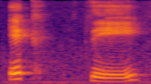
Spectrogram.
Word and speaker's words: ichthyosaurus: Go ick-thee, ick-thee. Now go down to your knees for head and shoulders, knees and toes. A-saurus, a-saurus. So now let's put that all together. Ichthyosaurus. So how many syllables in that word?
